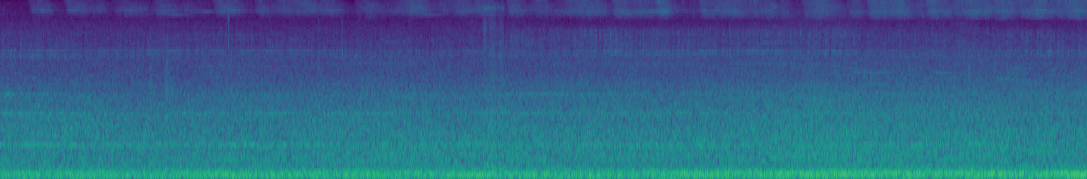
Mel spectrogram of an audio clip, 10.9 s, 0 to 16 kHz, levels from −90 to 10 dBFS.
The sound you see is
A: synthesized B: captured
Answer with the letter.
B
